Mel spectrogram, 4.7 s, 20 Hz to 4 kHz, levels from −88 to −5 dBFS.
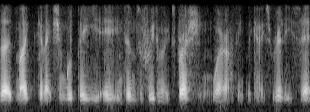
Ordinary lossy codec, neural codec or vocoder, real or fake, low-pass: AAC, 32 kbps; none; real; 3.6 kHz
